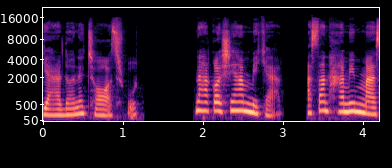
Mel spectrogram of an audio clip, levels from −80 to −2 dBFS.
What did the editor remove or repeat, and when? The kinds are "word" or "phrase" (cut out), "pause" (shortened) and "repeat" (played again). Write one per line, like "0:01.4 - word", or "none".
none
